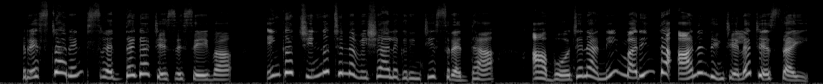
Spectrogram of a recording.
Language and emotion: Telugu, happy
